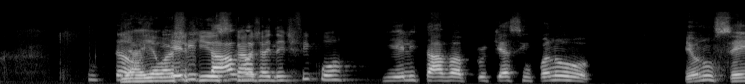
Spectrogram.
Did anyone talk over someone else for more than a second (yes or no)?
yes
